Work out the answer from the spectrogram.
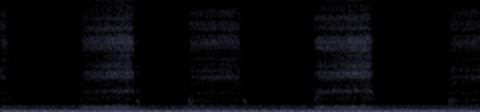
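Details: Wild barn owl nestling in a nest box, playing with food its mother delivered; loud, breathy, broadband hisses about once a second, four bursts in all, over a steady low electrical hum.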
